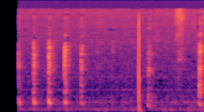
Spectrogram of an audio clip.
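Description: A woman's quiet, rapid laughter: five short breathy pulses in quick succession, followed about a second in by a single sharp click.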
